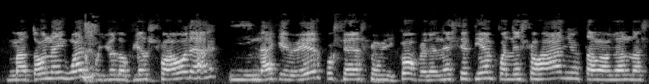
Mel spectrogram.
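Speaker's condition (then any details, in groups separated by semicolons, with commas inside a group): Cleft lip and palate; fissure present in kindergarten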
